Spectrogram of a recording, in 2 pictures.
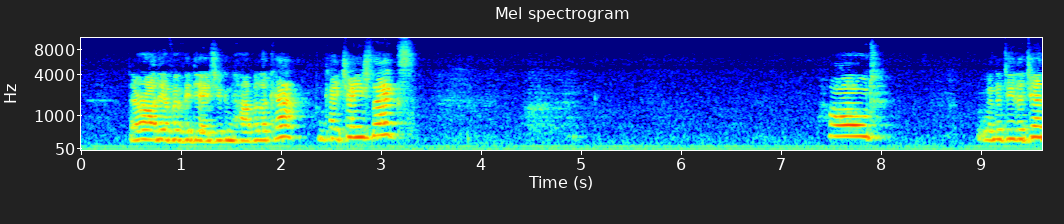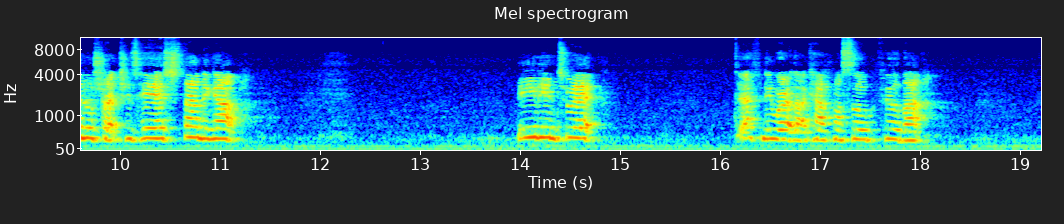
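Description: A young woman speaks calmly and clearly in a quiet room, pausing between phrases.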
